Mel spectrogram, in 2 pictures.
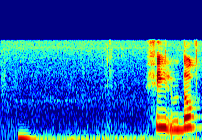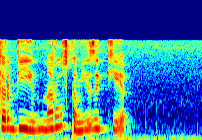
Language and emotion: Russian, sad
